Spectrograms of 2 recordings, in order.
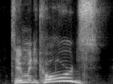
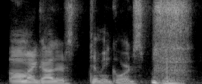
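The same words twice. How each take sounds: First: High-pitched comic whine about cords; silly mock complaint. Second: Said in the usual way.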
